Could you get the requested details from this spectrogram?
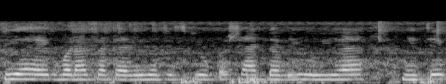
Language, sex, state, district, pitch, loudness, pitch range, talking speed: Hindi, female, Punjab, Fazilka, 225 Hz, -16 LUFS, 220-230 Hz, 150 wpm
